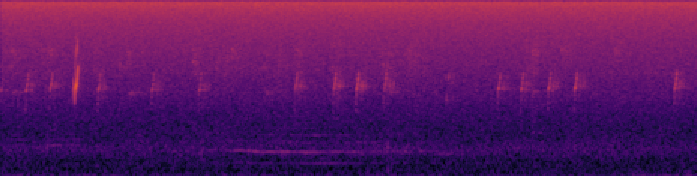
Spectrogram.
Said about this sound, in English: Recording that wild bird. The juvenile is still around. It's been coming down onto the cages. I could easily get a shot at it right now. This is it calling.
